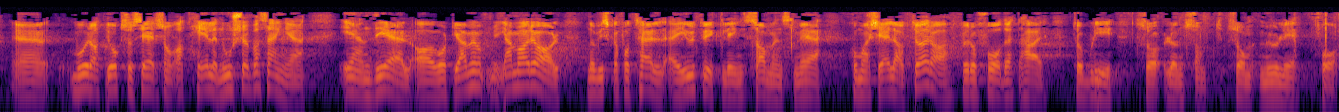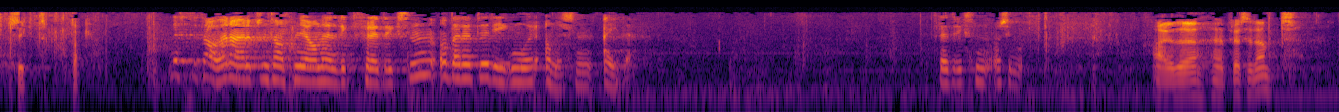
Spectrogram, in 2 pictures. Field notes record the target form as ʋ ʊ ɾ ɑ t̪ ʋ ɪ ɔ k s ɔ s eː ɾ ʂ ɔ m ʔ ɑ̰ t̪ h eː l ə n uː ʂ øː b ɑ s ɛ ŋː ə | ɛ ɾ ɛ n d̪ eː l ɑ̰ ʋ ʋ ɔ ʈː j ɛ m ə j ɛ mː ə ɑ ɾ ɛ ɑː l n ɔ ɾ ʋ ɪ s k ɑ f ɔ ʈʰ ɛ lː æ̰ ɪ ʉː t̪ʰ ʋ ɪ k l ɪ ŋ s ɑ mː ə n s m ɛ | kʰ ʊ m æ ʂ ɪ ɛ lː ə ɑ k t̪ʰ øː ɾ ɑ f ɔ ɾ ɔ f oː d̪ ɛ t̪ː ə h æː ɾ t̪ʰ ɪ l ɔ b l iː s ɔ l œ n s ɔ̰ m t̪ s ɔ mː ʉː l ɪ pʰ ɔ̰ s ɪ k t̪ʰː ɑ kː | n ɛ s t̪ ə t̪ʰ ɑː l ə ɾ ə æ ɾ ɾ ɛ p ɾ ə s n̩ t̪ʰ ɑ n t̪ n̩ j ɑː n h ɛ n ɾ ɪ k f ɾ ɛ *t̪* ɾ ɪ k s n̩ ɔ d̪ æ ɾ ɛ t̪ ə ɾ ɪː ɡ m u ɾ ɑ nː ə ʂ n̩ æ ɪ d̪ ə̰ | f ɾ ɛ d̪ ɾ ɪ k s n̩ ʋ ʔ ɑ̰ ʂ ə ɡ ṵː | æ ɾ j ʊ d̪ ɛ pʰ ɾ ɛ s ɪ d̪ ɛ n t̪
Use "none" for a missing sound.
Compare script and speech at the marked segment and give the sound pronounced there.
d̪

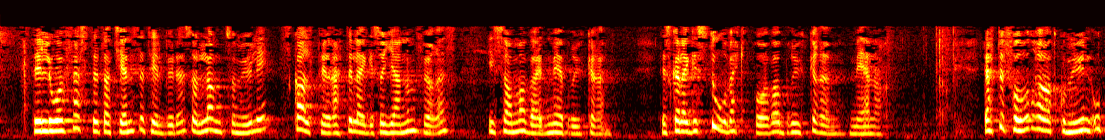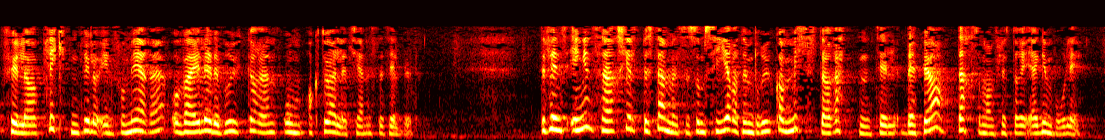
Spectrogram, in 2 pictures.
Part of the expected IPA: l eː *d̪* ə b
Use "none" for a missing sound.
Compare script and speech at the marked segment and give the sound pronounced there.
d̪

